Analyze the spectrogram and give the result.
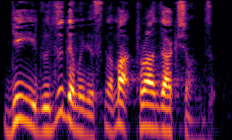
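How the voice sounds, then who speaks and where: A man explaining English vocabulary in a chatty lesson, slowing down to spell out words. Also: a little high, expressive, a little mellow, breathy edge. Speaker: English teacher. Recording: dull lo-fi recording.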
